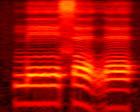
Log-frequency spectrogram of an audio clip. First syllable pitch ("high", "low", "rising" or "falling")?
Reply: high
